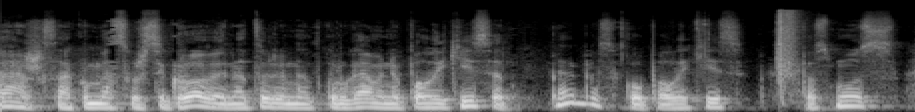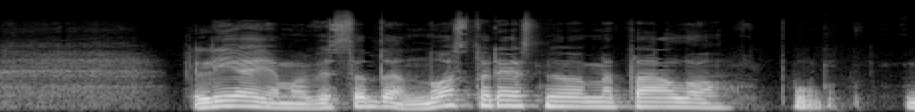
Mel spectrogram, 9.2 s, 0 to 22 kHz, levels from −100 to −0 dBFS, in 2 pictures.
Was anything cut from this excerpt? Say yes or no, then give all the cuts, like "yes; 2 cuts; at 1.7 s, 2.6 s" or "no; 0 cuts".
yes; 1 cut; at 4.0 s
